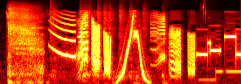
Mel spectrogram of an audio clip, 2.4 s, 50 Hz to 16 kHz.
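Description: A rapid, chattering burst of electronic beeps, warbles and sweeping whistles from the Star Wars droid R2, one rising and falling sharply, followed by stepped two-tone bleeps, loud with no talking.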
